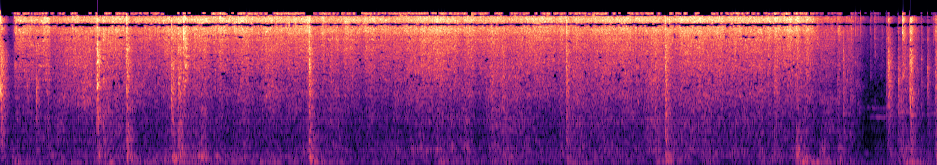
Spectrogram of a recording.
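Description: Handheld shower head spraying water against tiled bathroom walls and a tub, a steady hiss of spray that stops about a second before the end. The walls are being rinsed of mould remover.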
